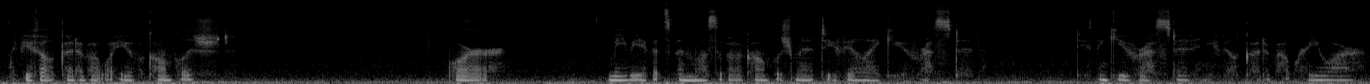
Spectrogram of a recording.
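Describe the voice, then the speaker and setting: Whispering at a moderate pace, broken by long, frequent pauses. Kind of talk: ASMR talk.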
